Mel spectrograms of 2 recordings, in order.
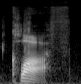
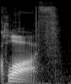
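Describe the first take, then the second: First: The vowel is the open 'ah' sound. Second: The vowel is the rounded 'aw' sound. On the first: The speaker merges the two vowels. "merge these sounds and realize basically cloth" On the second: The speaker keeps the two vowels apart. "instead of cloth"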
